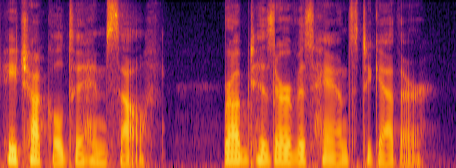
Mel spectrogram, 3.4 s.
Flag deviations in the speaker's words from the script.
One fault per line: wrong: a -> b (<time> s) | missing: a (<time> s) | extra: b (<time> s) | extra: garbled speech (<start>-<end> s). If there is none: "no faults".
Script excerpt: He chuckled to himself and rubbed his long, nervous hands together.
missing: and (1.2 s)
missing: long (2.1 s)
